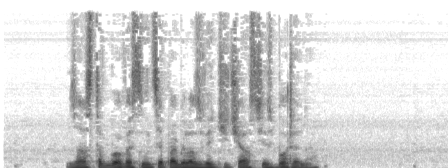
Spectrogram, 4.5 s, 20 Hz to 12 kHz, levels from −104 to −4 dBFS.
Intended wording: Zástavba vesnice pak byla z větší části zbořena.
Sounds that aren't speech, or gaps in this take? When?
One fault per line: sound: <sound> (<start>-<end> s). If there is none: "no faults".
no faults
